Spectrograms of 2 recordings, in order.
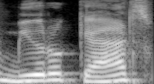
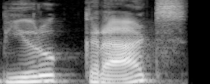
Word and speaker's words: bureaucrats: बहुत बार लोग इसे ब्यूरोक्रेट्स बोल देते हैं या फिर इस सुनने में ब्यूरोक्रेट्स लगता है, तो वो गलत है। सही प्रोनाउंसिएशन है ब्यूरोक्रेट्स, और सही स्पेलिंग है BUREAUCRATS।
